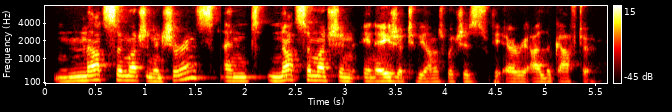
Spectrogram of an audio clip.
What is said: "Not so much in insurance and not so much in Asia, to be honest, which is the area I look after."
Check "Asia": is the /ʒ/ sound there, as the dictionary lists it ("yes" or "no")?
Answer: yes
